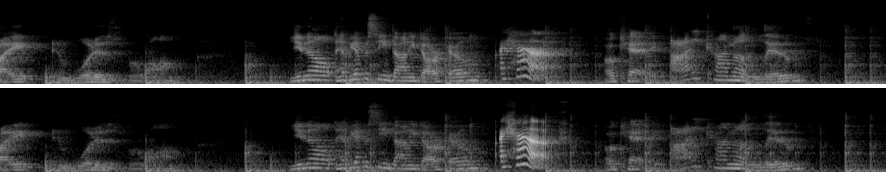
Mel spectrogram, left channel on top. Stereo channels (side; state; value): both; normal; correlation 0.40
